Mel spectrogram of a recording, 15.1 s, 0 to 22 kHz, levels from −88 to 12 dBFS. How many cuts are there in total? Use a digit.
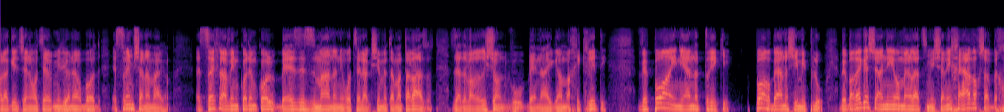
2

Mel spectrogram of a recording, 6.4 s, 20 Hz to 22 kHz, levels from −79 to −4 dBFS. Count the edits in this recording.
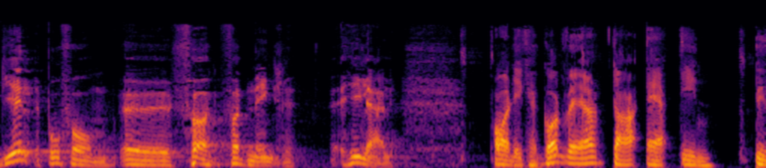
1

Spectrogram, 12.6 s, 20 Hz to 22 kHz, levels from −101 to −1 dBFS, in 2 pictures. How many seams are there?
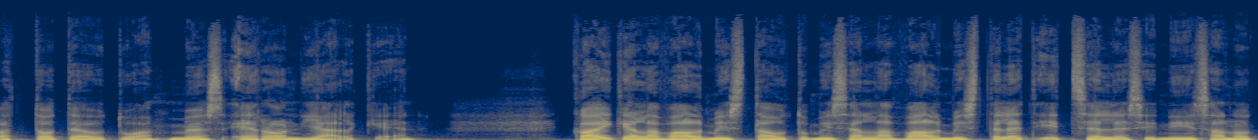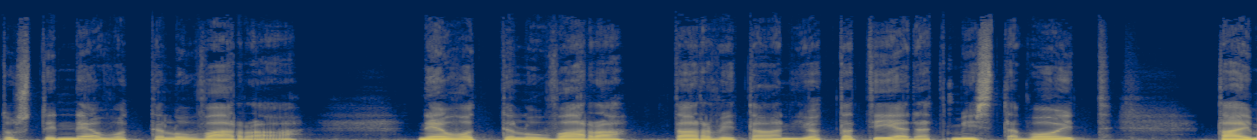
0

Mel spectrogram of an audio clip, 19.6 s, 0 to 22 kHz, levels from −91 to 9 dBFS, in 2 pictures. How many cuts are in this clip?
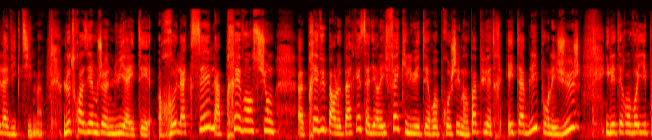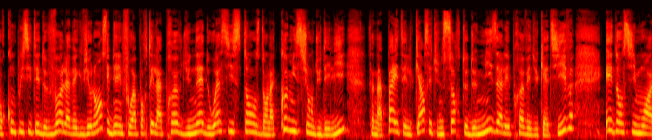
2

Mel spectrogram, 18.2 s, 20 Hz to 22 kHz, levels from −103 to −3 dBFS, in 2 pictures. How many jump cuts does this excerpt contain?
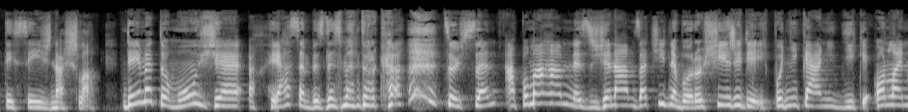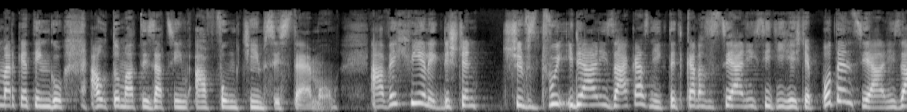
2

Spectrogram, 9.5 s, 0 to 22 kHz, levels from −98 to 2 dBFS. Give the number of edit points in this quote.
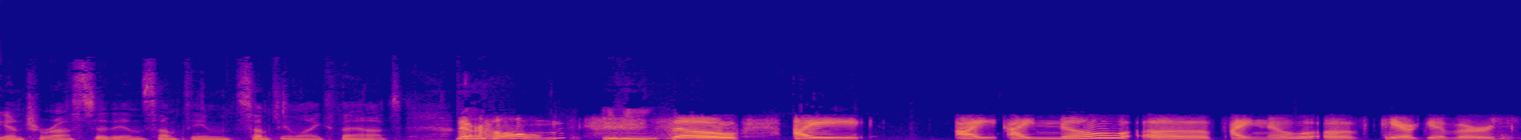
2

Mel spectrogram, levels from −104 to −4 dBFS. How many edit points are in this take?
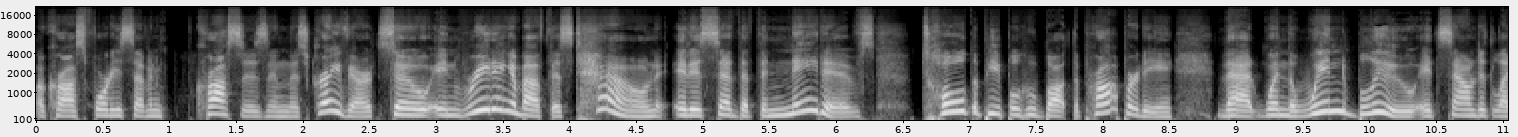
1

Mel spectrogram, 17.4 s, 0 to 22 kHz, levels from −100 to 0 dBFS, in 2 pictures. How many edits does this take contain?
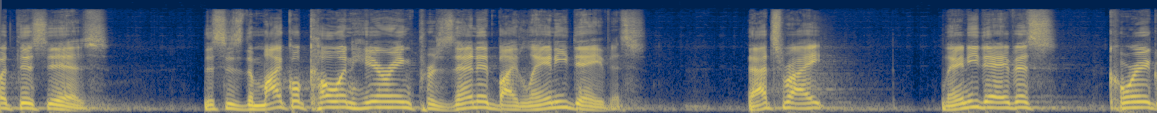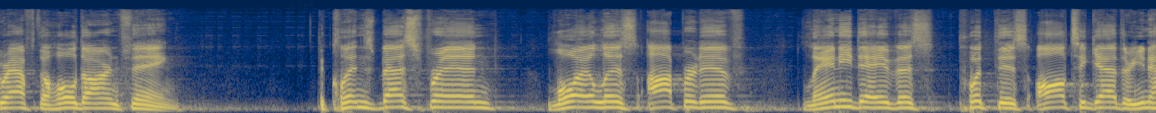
0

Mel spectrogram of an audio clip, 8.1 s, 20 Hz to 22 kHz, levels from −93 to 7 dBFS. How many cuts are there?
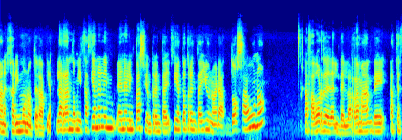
1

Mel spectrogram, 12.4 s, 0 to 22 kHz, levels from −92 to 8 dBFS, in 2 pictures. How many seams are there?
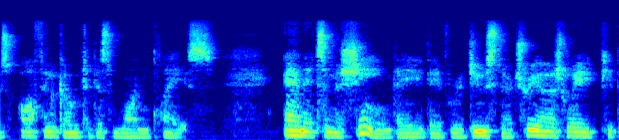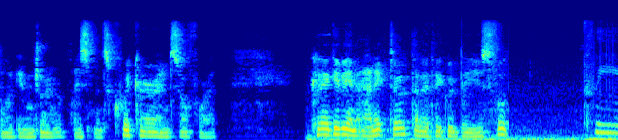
2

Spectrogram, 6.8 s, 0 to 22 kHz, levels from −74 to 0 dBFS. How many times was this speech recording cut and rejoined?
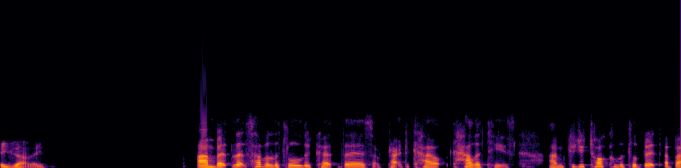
1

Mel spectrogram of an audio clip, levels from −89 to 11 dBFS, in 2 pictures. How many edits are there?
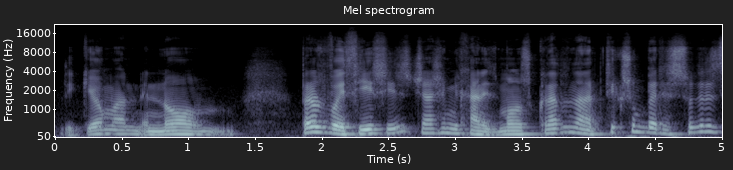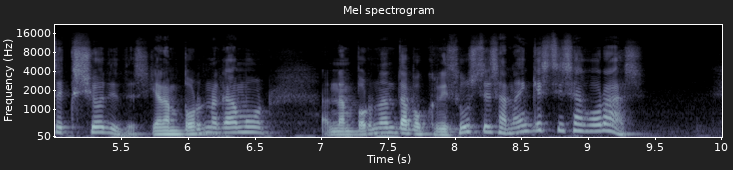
1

